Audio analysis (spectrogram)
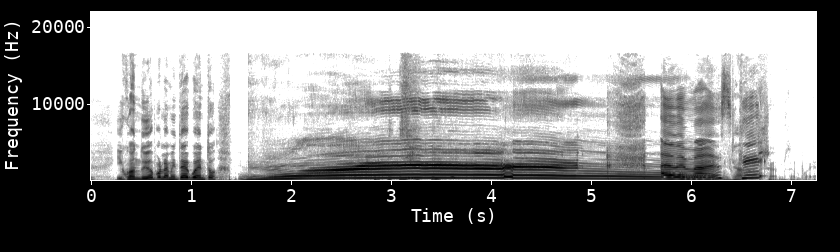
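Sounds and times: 
speech: 0.0 - 3.1, 5.8 - 7.2
person imitating a small newly bought blender: 1.5 - 6.4.

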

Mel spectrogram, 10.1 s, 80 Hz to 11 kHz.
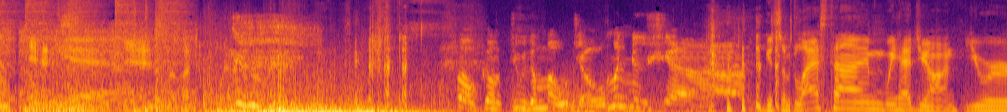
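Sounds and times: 
laughter: 0.2 - 4.8, 6.9 - 8.3
booming explosion sound effect with low rumble: 2.0 - 7.3
speech: 4.6 - 10.0.

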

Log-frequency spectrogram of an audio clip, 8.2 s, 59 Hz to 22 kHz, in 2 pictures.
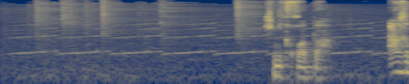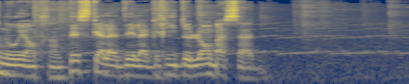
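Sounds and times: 
electronic alarm wailing in rising whoops: 0.0 - 8.1
speech: 2.7 - 6.9.

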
